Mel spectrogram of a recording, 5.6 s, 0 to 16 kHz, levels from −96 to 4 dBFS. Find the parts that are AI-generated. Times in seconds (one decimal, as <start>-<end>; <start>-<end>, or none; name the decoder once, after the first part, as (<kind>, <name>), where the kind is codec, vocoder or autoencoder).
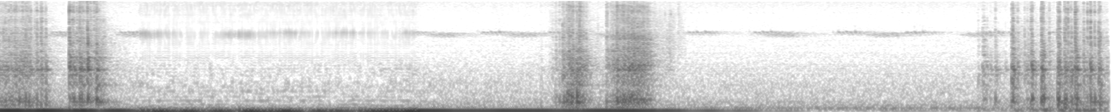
0.7-2.1 (vocoder, BigVGAN v2)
